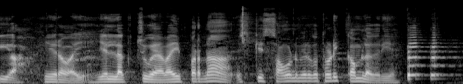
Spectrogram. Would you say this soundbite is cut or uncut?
uncut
